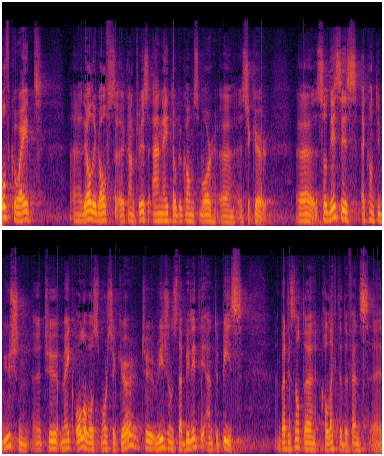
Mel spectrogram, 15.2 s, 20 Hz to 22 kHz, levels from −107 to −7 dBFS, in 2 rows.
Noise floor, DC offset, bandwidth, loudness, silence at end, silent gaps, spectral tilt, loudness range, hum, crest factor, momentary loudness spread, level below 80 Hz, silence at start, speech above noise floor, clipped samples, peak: -59 dBFS; under 0.1%; 15.5 kHz; -34 LUFS; 0 s; none; -5 dB/octave; 3 LU; none; 20 dB; 9 LU; -66 dBFS; 0 s; 26 dB; under 0.1%; -14 dBFS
